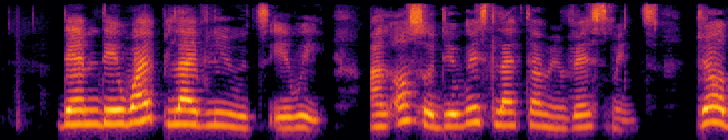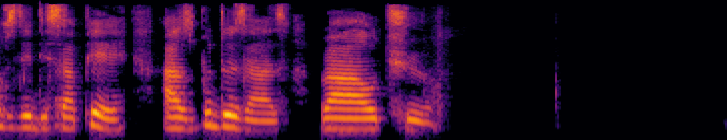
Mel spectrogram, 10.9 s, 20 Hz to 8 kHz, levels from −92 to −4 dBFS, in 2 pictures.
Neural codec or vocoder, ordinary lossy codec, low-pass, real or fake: none; AAC, 32 kbps; 7.2 kHz; real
